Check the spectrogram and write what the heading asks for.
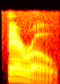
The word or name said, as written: Pharaoh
